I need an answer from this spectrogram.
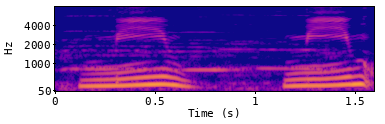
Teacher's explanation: میم، میم اور نون میں آواز جو ہے وہ ناک میں جا رہی ہے، اسے ہم غنہ کا مخرج بولتے ہیں، بس اتنا ہی آپ یاد رکھیے۔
